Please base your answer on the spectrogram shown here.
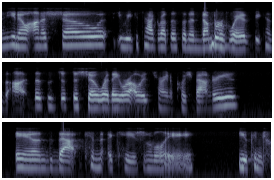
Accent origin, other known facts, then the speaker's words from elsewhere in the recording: Midwest, United States; I watched when I was growing up in the Midwest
